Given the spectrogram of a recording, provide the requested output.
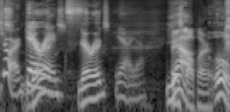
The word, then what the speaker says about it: Gehrig: Lou Gehrig's? Sure, Gehrig's.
